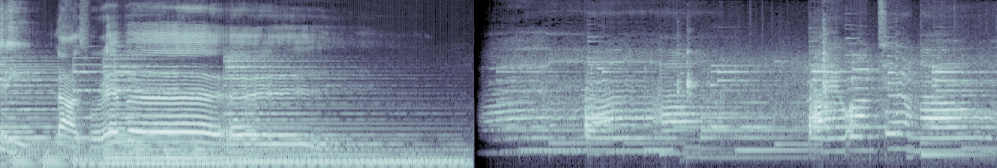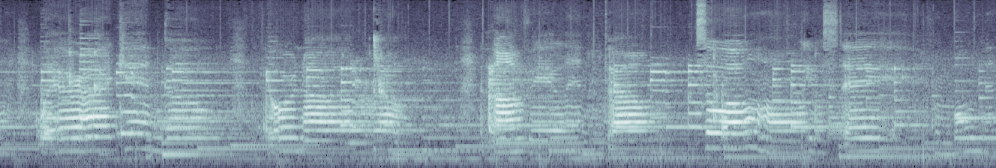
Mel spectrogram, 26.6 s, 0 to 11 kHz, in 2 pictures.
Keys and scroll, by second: 22.3 ctrl+shift+c.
